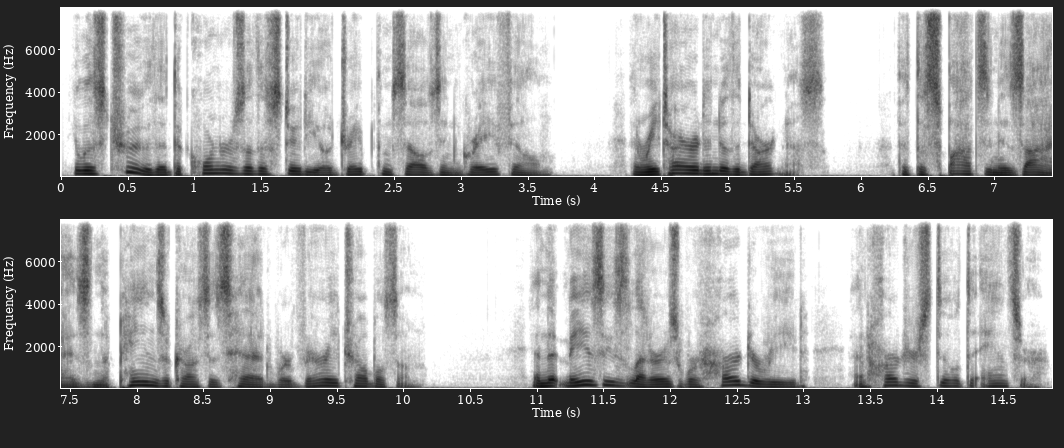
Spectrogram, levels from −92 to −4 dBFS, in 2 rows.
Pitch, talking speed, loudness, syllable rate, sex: 120 Hz, 190 wpm, -19 LUFS, 5.4 syllables/s, male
